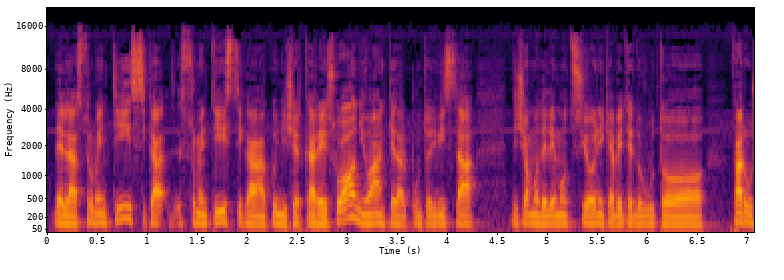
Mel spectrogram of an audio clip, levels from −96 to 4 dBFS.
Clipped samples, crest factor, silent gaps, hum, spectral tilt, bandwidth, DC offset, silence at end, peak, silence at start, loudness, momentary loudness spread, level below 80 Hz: under 0.1%; 20 dB; none; none; -5 dB/octave; 16.5 kHz; under 0.1%; 0 s; -2 dBFS; 0.05 s; -24 LUFS; 7 LU; -54 dBFS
